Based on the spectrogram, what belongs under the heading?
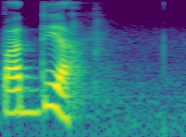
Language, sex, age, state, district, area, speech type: Assamese, female, 30-45, Assam, Biswanath, rural, read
